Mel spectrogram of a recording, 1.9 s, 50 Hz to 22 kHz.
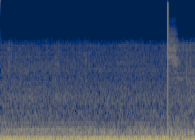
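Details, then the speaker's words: V8 SUV on test drive after tune-up and service, cold air kit installed, now on all 8 cylinders instead of 7: deep, even low rumble, no miss, stumble or knock, strong throttle response; normal running while driving. "Running on all 8s instead of 7. Yeah, and just smooth and just so much, like barely get on the throttle and it's just got so much jam."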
